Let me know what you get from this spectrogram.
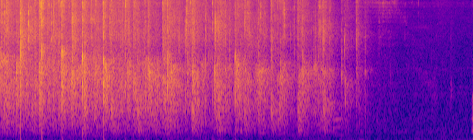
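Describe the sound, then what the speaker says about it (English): Audience applause honoring recipients at a university alumni awards ceremony, many hands clapping in a lively, fairly close burst that thins out and fades into near silence near the end. "let's have another round of applause for our award recipients"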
